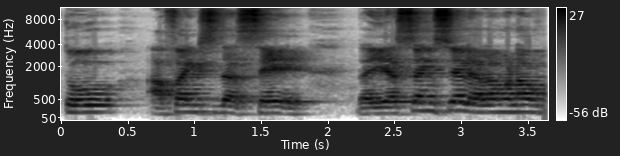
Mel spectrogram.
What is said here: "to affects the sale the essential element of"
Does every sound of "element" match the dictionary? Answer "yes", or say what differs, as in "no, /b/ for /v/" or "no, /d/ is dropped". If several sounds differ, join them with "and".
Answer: no, /t/ is dropped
